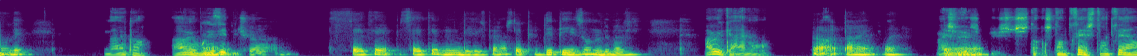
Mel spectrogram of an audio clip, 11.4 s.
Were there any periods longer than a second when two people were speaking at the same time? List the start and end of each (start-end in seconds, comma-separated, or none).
none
